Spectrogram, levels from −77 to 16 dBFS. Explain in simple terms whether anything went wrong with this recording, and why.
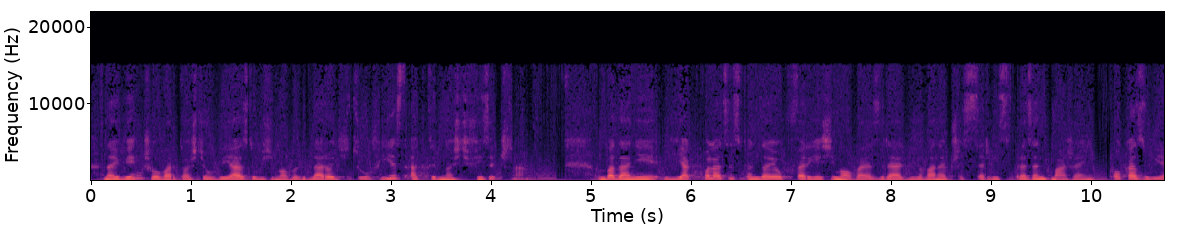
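Something did go wrong. From the very start to the end, about 11 seconds, the sound has a grainy, gritty roughness that shifts as the sound changes, strongest in the quieter moments, where it turns coarse or breaks up. The likely cause is low bit depth without dither: the audio seems to have been stored with only about 6 bits, with values simply chopped off. That leaves a harsh error riding close beneath the sound itself.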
